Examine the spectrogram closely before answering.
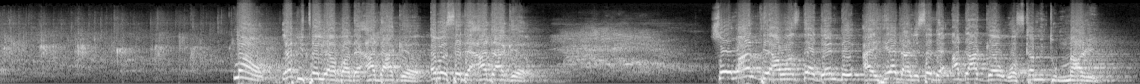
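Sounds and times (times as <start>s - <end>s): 
audience applause: 0.0s - 2.5s
speech: 2.4s - 5.4s, 7.1s - 11.2s.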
